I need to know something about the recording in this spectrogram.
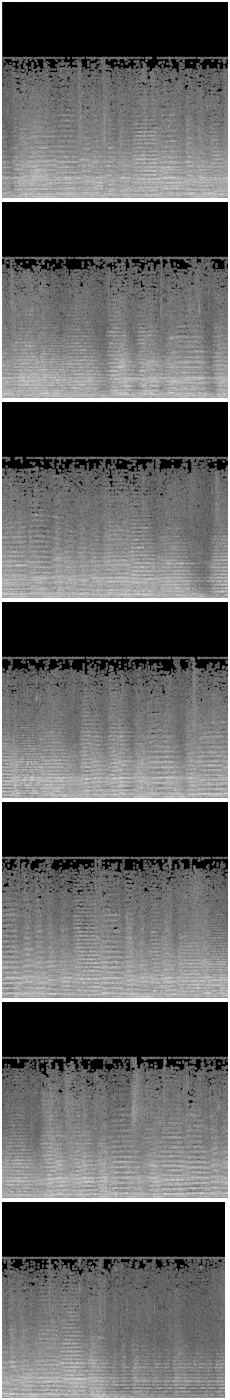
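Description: Student string orchestra of violins, violas and cellos playing an arrangement of a bourrée, a lively French dance.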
